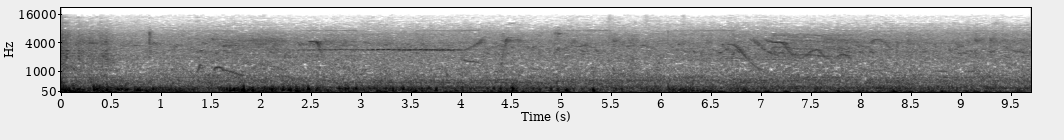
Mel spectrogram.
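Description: Faint bird calls over a low, irregular rumble: one held whistle about two and a half seconds in, then a few short swooping whistles near the end.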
